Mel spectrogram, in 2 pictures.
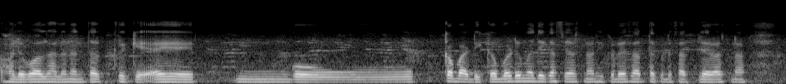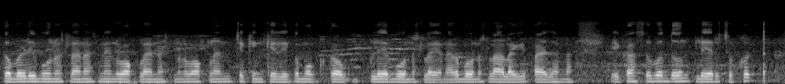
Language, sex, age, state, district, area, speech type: Marathi, male, 18-30, Maharashtra, Sangli, urban, spontaneous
